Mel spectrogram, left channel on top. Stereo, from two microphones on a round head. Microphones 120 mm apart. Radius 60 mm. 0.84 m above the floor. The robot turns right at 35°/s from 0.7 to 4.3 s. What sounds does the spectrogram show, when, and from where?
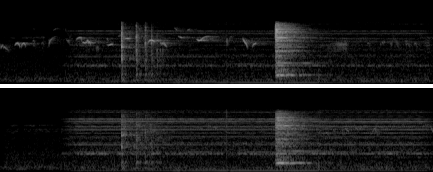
1.2 s a dropped coin: 60° left (ahead or behind), 0.7 m; by 1.7 s 50° left (ahead or behind), 0.7 m
2.8 s dishes clattering: 85° left, 1.1 m; by 3.0 s 80° left, 1.1 m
